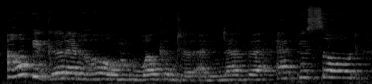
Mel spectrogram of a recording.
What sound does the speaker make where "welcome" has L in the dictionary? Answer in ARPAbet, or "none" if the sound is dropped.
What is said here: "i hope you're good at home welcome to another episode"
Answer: L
